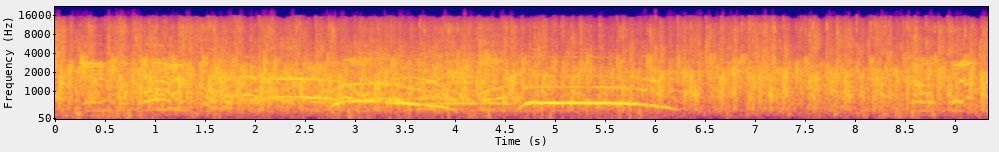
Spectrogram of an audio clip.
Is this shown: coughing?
no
